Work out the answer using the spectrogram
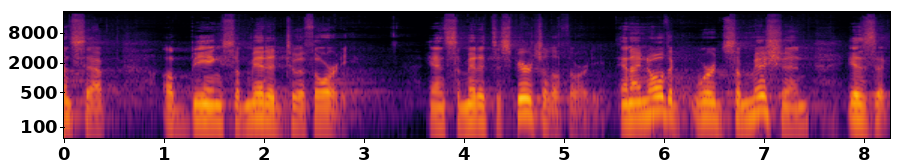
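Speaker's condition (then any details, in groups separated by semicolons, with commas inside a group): No condition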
